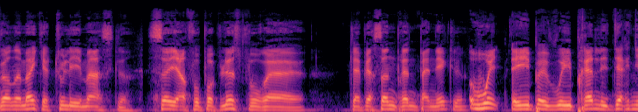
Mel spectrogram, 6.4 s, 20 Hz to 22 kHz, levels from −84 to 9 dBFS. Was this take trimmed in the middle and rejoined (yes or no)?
yes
